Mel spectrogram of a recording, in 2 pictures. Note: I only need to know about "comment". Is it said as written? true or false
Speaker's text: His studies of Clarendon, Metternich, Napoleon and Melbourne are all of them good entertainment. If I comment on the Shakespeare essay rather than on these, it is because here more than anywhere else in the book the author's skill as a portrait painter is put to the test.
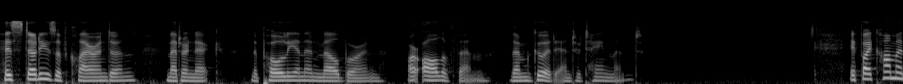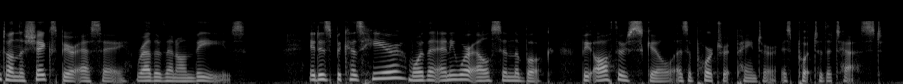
true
